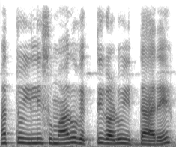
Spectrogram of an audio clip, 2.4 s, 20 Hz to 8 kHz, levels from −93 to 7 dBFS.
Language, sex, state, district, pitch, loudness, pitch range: Kannada, female, Karnataka, Bangalore, 240 Hz, -15 LUFS, 225-250 Hz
